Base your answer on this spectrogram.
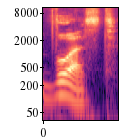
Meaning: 1. sausage 2. penis
- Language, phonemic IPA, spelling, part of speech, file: German, /vʊɐ̯st/, Wurst, noun, De-Wurst.ogg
